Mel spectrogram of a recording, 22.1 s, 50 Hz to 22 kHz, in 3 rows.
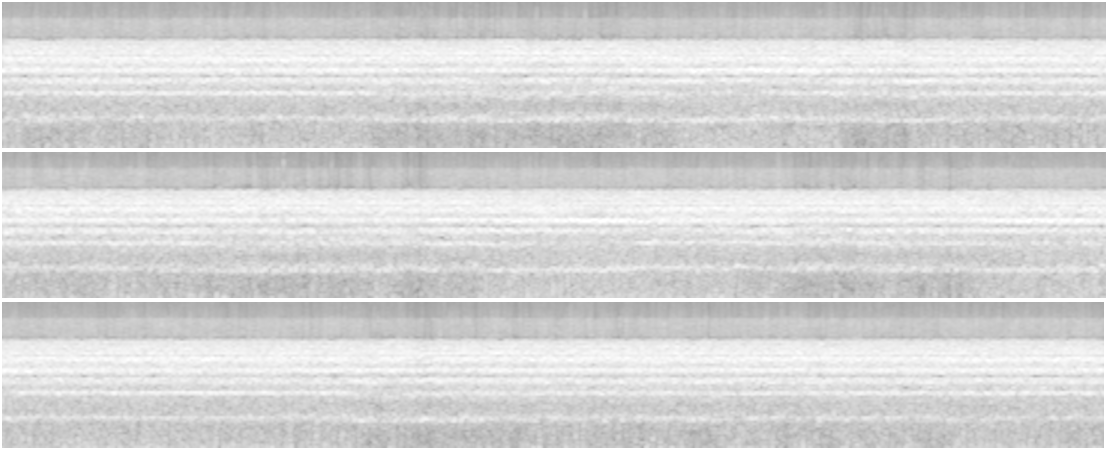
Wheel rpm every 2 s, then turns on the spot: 230, 230, 220, 230, 230, 220, 230, 220, 230, 230, 230.
none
